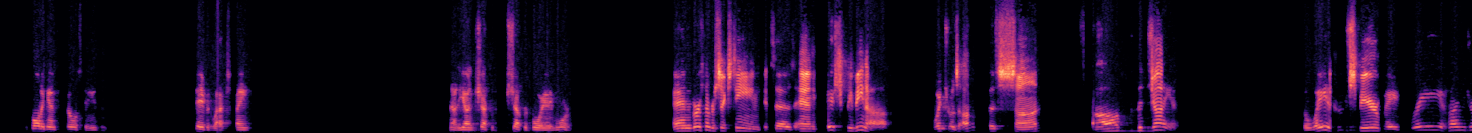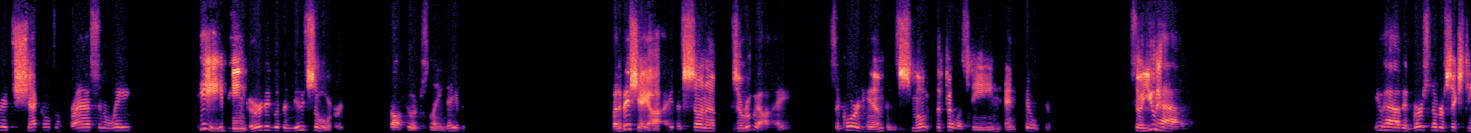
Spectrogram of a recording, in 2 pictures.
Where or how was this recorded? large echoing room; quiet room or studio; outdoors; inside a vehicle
large echoing room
